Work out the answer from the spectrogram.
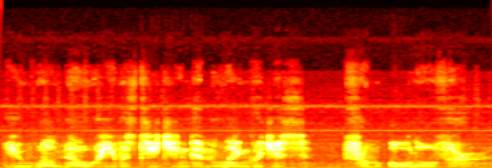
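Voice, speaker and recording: An actor playing a grave, learned old parasite expert in a video game, with a breathy rasp and formal, measured phrasing. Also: male voice, on the low side, level tone, in a whisper, poor audio. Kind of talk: dramatic video game dialogue.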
